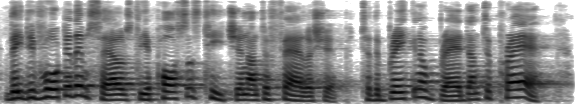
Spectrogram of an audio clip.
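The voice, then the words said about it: Put-on Welsh accent. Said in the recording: “with my best Welsh accent.”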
